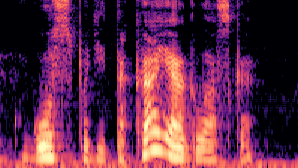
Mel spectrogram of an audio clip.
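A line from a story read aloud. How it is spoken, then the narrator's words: Sighing, sterner. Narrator (Russian): Коронер вздохнул, стал суровей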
